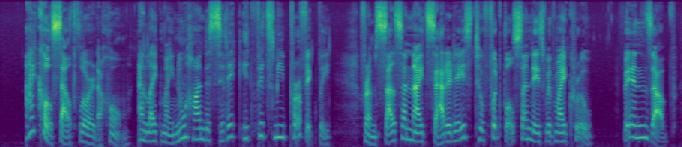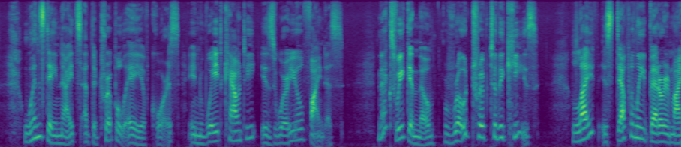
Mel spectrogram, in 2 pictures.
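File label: Spanish, English, Latina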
